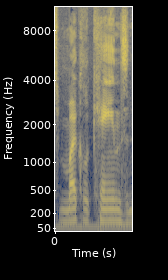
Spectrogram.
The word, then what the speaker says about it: Michael Caine: The best way it is just pronounce the words my and the word like a drug cocaine.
